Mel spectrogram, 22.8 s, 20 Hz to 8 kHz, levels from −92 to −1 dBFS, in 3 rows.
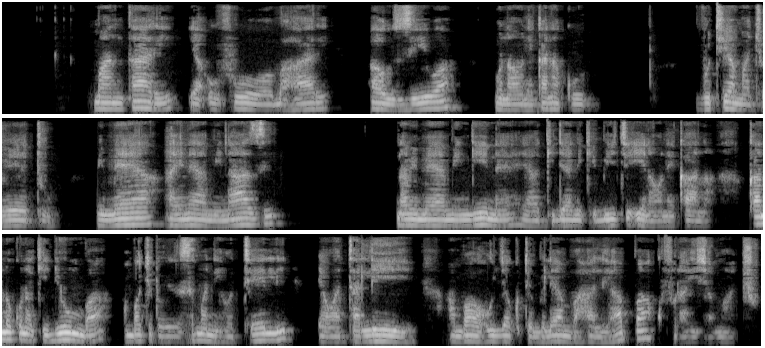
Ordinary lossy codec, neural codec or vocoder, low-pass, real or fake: AAC, 32 kbps; none; 7.2 kHz; real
